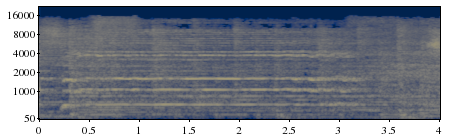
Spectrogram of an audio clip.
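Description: A woman singing into a microphone over backing music, holding one long note for about three seconds before the next phrase.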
